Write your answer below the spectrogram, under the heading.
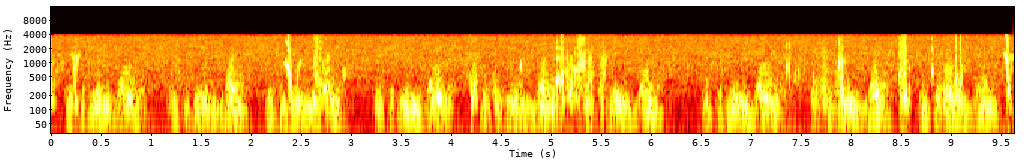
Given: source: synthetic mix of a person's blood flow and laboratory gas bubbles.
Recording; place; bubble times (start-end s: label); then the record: Doppler ultrasound of blood flow; precordium
0.00-0.16 s: bubbles
0.20-0.32 s: bubbles
2.31-2.52 s: bubbles
2.60-2.81 s: bubbles
2.92-2.98 s: bubbles
4.17-4.29 s: bubbles
4.42-4.51 s: bubbles
4.67-4.75 s: bubbles
5.00-5.58 s: bubbles
7.33-7.53 s: bubbles
7.59-8.03 s: bubbles
8.46-8.62 s: bubbles
8.78-9.15 s: bubbles
9.51-9.64 s: bubbles
From the record:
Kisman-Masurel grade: 233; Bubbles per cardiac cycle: several, 3 to 8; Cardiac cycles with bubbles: 50 to 99%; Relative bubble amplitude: loud (0.450 to 0.775); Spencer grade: 3 (all of the cardiac periods contain showers or single bubble signals, but not dominating or overriding the cardiac motion signals); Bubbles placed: only in the low amplitude regions of the cardiac cycle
